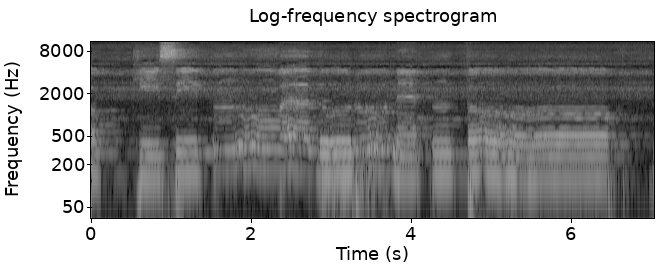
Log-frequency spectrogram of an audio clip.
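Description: A Buddhist monk chanting devotional verses in a slow, melodic male voice, holding long notes, with short breaths near the start and again near the end.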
